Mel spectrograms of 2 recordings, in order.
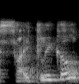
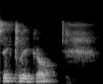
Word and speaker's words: cyclical: you may call it cyclical but it's actually pronounced as cyclical comes from the term business cycle so cyclical unemployment then you have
